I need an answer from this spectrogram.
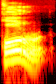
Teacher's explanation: Val qu val qur deb turib qudi dommasini aniq bildiramiz, ro'ni yo'g'on qilamiz.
